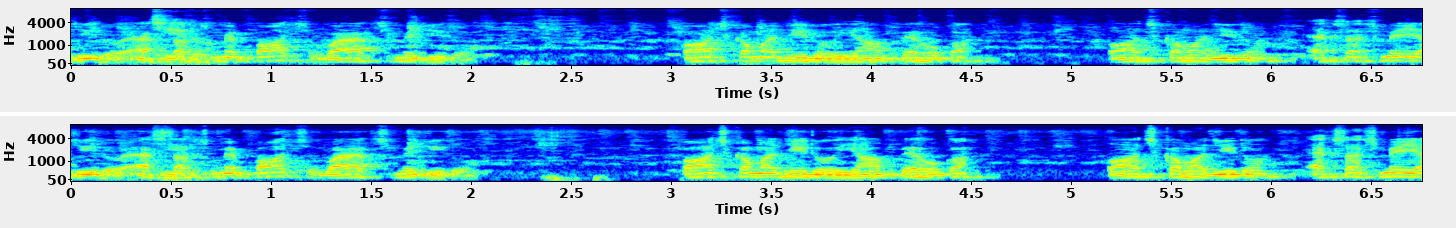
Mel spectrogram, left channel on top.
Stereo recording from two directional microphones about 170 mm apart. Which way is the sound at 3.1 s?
45° right (ahead or behind).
